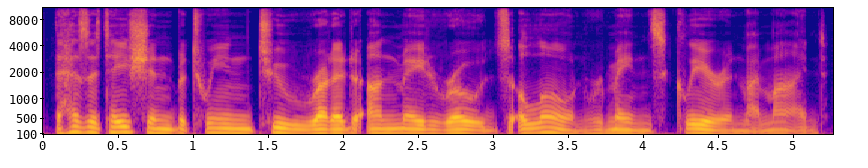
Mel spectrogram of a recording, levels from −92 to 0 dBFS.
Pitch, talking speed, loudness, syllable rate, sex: 100 Hz, 150 wpm, -16 LUFS, 4.6 syllables/s, male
